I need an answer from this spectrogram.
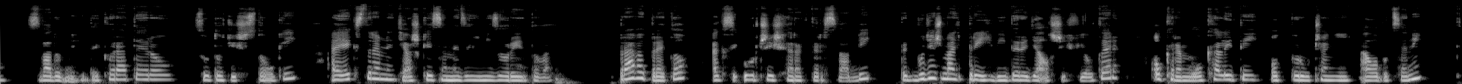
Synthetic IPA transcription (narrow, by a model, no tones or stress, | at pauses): sʋad̪ɔbnḭːɣd̪ɛkɔɾat̪ɛːɾɔʊ | suːt̪ɔciʃst̪ɔ̰lki | ajɛɛkst̪ɾɛːmɲɛcaʃkɛːsamɛd͡ziɲimizɔɾiɛnt̪ɔʋac | pɾaːʋɛpɾɛt̪ɔ | aksiʔuɾt͡ʃiːʃxaɾak̚t̪ɛɾsʋad̪̚bi | t̪aɡ̚buɟɛʒmacpɾiːɣʋiːbɛɾɛɟa̰lʃiːxfilt̪ɛɾ | ʔɔkɾɛmlɔkʰalit̪iɔt̪̚pɔɾuːt͡ʃaɲiːa̰lɛbɔt͡sɛni | k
